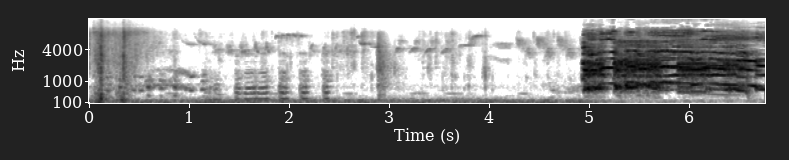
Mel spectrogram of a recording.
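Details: Backyard coop with hens and roosters: faint scattered clucks and a wing flap, then a rooster bursts into a loud, rich, harmonic crow that carries on strongly to the end.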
